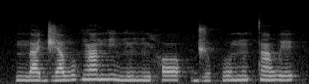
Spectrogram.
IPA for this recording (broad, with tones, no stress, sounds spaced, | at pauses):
n a˧ d͡ʒ a˧ w o˦ ɡ ã˦ n i˦˨ n ĩ˧ m ĩ˧ h ɔ˦ | d͡ʒ o˧ k o˦ n ũ˦ t ã˦ w e˦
